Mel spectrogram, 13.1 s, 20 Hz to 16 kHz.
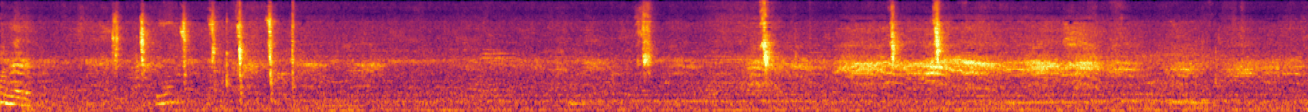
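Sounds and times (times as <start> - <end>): harsh crow-like animal calls: 2.5 - 4.0, 5.7 - 13.0.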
